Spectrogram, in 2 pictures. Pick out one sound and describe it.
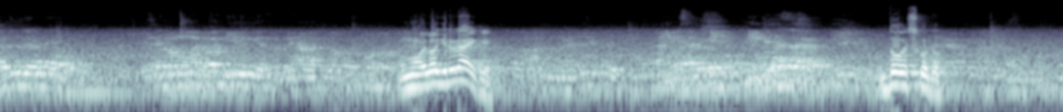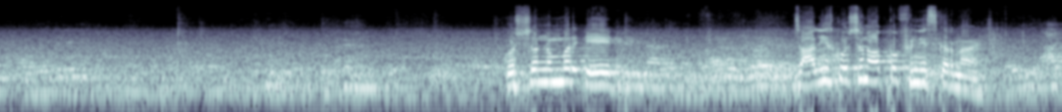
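A man speaks steadily and explains, close to a clip-on microphone.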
